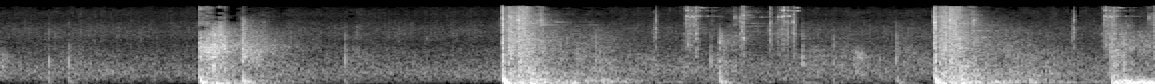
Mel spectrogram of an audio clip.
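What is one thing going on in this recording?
A sniper rifle fires loud single shots that echo.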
